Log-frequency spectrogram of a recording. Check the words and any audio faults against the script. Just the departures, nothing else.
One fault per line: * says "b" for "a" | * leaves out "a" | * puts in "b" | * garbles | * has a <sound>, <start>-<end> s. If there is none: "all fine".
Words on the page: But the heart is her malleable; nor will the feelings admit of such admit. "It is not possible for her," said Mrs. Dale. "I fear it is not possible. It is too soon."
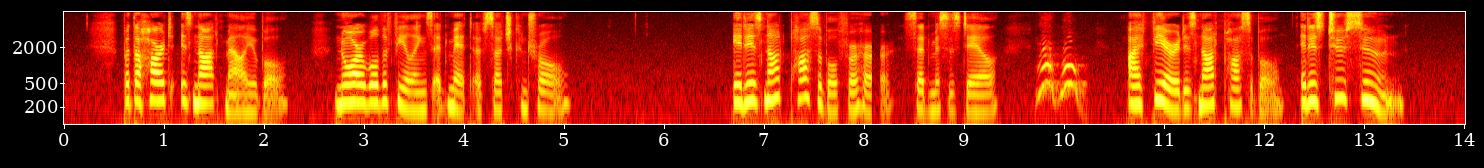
* says "not" for "her"
* says "control" for "admit"
* has a dropout, 8.1-8.2 s
* has a bark, 9.7-10.3 s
